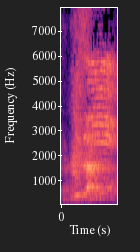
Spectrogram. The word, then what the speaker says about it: listen: Listen. Ah, silent. Huruf apa yang di silent yang enggak dibaca? T. Iya, T. Silent T. Jadi bukan listen. Kalau masih ada yang baca listen berarti itu salah.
